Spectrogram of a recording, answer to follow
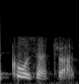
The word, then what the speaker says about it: Xhosa: The tribe, was it Xhosa tribe? If you try using it like a K, the Xhosa tribe.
